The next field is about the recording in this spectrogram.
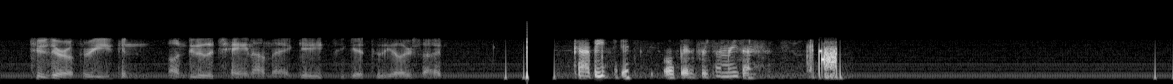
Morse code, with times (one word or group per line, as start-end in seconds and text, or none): none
